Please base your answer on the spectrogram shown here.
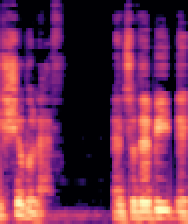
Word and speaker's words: shibboleth: unto them say now shibboleth and he said sybil left i can't say he has the he can't get the sh sound it's an s to him for he could not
